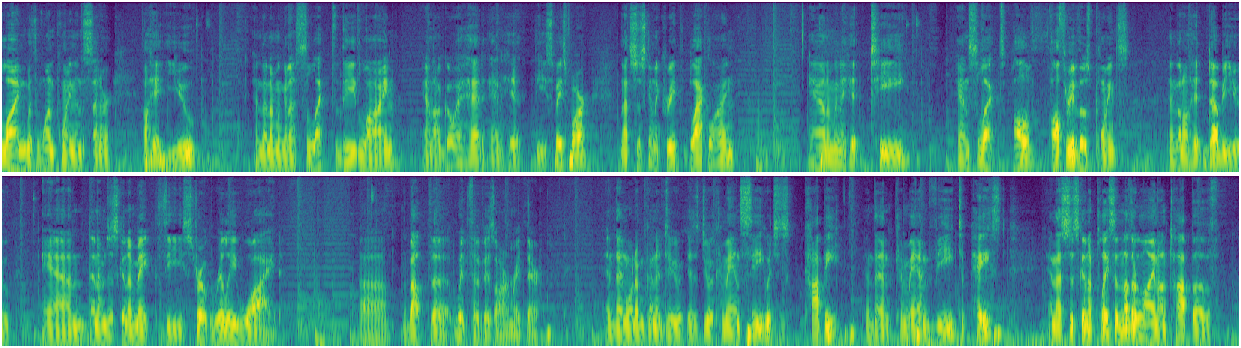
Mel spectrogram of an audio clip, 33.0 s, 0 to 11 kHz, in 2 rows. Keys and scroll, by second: 1.9 u, 7.3 space, 10.9 t, 16.0 w, 27.5 super+c, 29.6 super+v.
